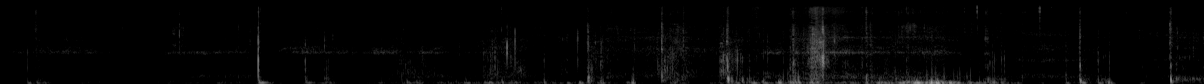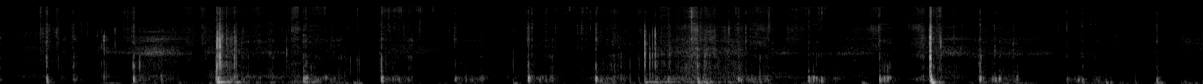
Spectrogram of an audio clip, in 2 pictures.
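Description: Handling and movement noise of rock samples in work-gloved hands, with footsteps on gravelly ground: rustles and scrapes with scattered clicks and a few sharper knocks. A faint steady high tone comes and goes.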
